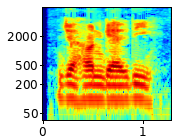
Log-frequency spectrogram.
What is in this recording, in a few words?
tourism, Dari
